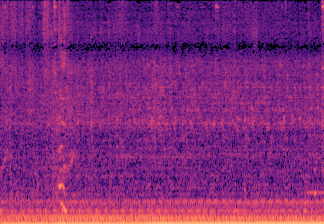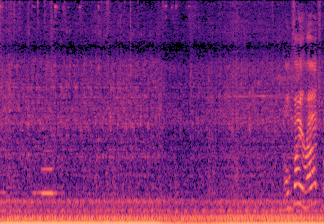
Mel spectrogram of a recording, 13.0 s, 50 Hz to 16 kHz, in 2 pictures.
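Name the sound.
1971 Dodge D100 truck engine while driving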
